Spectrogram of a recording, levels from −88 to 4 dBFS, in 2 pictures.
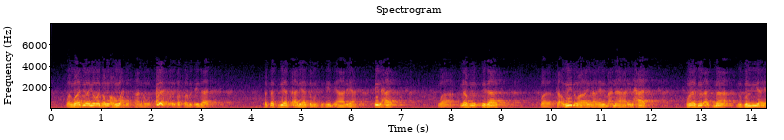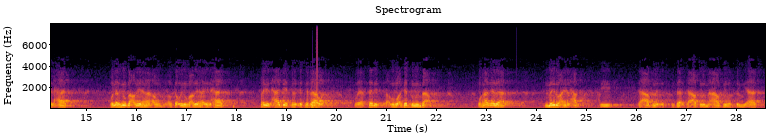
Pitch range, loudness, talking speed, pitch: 130-150 Hz, -15 LUFS, 95 wpm, 140 Hz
